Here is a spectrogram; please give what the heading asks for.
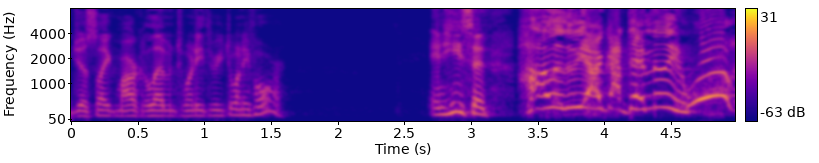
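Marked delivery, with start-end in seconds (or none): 3.3-5.0 high, loud hallelujah shout rising to a whoop; jubilant screaming. Retold or imitated. Man celebrates the million he prayed for, high jubilant shouting. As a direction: whoop it out like sudden riches. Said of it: "jumping and dancing and screaming".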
